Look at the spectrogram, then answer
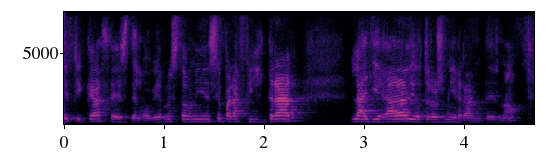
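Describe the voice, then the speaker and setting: A woman talks at a fairly quick pace. Her pitch is medium with ordinary variation. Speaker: photographer. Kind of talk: panel talk. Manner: fast; halting, many fillers.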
